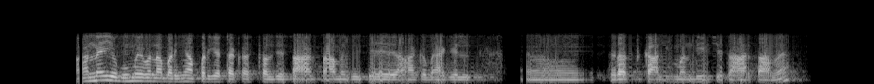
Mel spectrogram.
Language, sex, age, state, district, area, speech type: Maithili, male, 45-60, Bihar, Madhepura, rural, conversation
